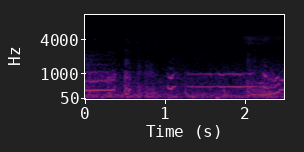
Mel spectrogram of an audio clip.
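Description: Chickens clucking nearby, several short warbling calls overlapping against a steady background hum.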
